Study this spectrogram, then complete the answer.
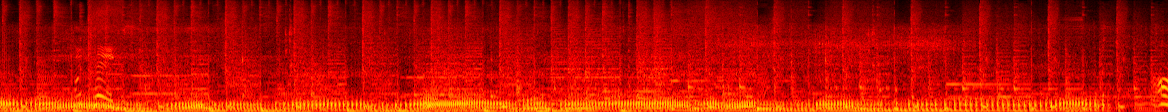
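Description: A four-stroke enduro dirt bike works through deep ruts and low branches on a technical track, its engine revving and chugging loudly and continuously up close, with clatter and brief voices over it.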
